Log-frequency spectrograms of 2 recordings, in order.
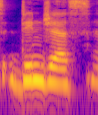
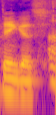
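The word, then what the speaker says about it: Dingess: The exact same team, directed by Jennifer Getzinger, written by Chris Dinges, and that's how I'm pronouncing it. – Not Dinges.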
